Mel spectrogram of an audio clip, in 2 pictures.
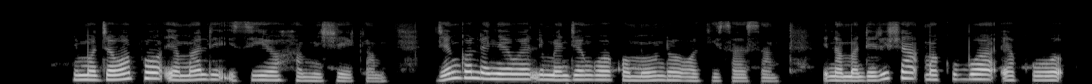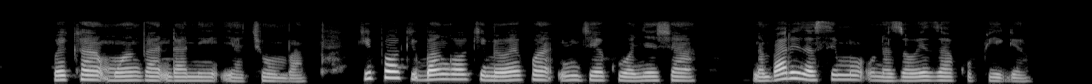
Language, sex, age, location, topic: Swahili, female, 18-24, Nairobi, finance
